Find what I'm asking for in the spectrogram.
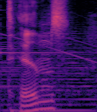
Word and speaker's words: Thames: a kid named Mason Thames, I think is how you would pronounce that, like the river. That's how it's spelled.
